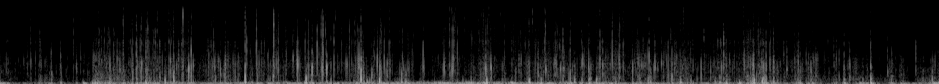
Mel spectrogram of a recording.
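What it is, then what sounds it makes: Clear crystal ball. A clear, palm-sized solid crystal ball, possibly acrylic rather than glass, is held close to the microphone and scratched and tapped with the long acrylic nails of both hands. The result is a dense, continuous stream of soft clicks and scratchy crackles over a heavy, muffled low rumble, with little brightness and no ringing after each touch.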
